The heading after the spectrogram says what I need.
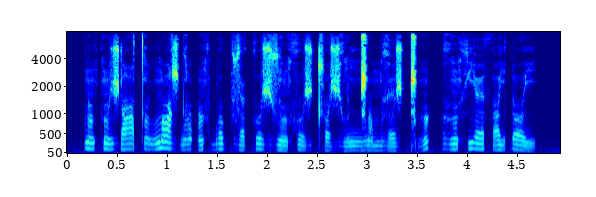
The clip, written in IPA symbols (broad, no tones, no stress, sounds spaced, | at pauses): ɾ ɔ̃ k õ ʒ ɾ ɔ tˤ õ ŋ͡m ɔ ʒ dˤ õ ʔ ɔ̃ x b o kʷ z ə˞ k u ʒ z õ x u ʒ cʰ o ʒ ɣ ũ ŋ͡ǁ ɔ m ɣ ø ʒ ɡ͡ǁ ɔ̃ | ɣ õ x j ø θ ɔ j ɗ o j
